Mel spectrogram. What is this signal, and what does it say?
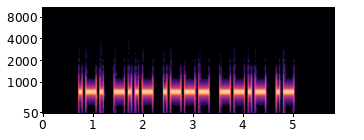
Morse code, heard as a keyed tone, about 17 wpm, 700 Hz. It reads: RXJQA
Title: Code Groups - 5 Letters - 17wpm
